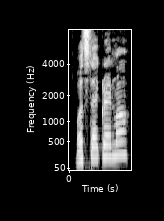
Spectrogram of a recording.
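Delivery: high, light mock child voice; put-on innocent grandkid; questioning grandchild. Voices grandchild who overheard the muttering.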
